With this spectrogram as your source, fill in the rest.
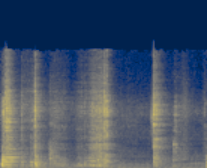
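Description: A metal lid scraping and clattering onto a pot of veg biryani: several close, bright clanks and scrapes in quick succession, loud and without talk.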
